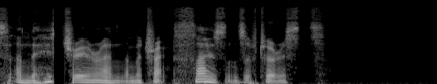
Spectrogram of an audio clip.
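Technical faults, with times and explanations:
0.54–0.74 s, corrupt frame muted: the speech drops abruptly into a silent hole about 0.2 s long, with no fade at either edge. Damaged compressed frames were rejected by the decoder and the player filled their slot with silence, so the surrounding timing stays intact. The length fits roughly three consecutive frames being lost. On the waveform this is a flat line that starts and ends sharply. On a spectrogram it is a clean vertical blank band across all frequencies.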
